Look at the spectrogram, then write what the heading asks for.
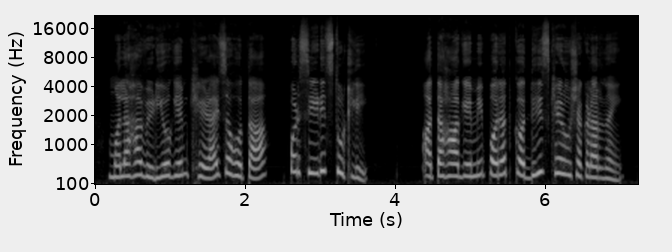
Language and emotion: Marathi, sad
